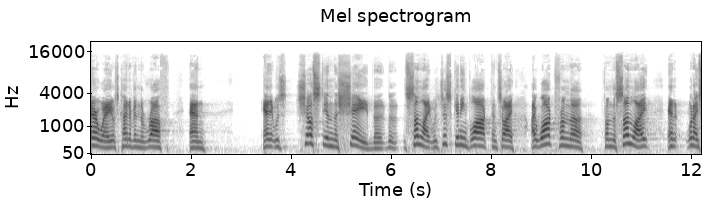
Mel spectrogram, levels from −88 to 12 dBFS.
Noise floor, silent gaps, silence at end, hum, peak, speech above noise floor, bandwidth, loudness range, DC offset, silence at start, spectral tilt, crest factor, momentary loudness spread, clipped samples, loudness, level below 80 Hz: -73 dBFS; none; 0 s; none; -4 dBFS; 52 dB; 15.5 kHz; 3 LU; under 0.1%; 0 s; -2.5 dB/octave; 18 dB; 14 LU; under 0.1%; -20 LUFS; -72 dBFS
